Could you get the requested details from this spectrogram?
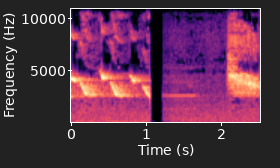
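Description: A Cendana bird sings three quick, high whistled notes that slide downward, pauses briefly, then gives a louder, sustained high warble.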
